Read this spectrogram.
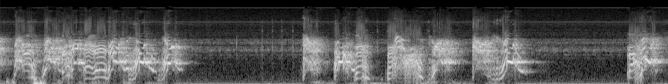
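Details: A 21-week-old female Yorkshire Terrier puppy barks in sharp, high-pitched bursts, several yaps in quick succession, apparently scared of the camera.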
